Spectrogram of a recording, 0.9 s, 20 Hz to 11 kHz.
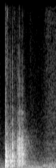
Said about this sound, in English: So roll a d20. Roll a d20. I can do that. I'm going to use my physical dice for this one. Oh my god, big roll, big money, big money. This is for you, audio listeners.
